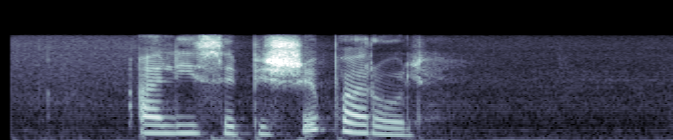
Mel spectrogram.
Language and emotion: Russian, neutral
